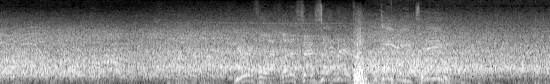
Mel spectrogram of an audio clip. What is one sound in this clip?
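An arena crowd roars and cheers throughout.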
